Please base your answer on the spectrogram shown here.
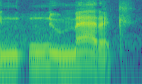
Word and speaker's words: pneumatic: I think I think you're trying to say pneumatic uh other's yeah is the P first silent it's a silent P yeah it's it's pneumatic oh all right um okay we go on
